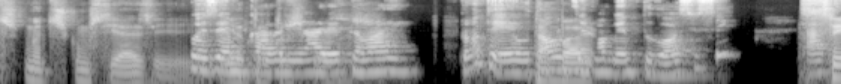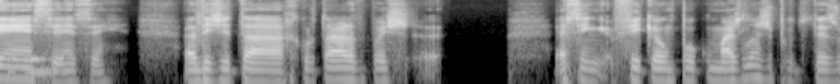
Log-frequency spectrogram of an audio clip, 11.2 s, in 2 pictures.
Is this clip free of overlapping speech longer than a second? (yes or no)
no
